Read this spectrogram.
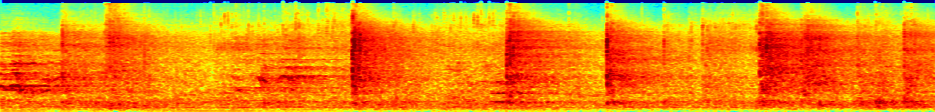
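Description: Skate wheels roll across a hard floor.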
